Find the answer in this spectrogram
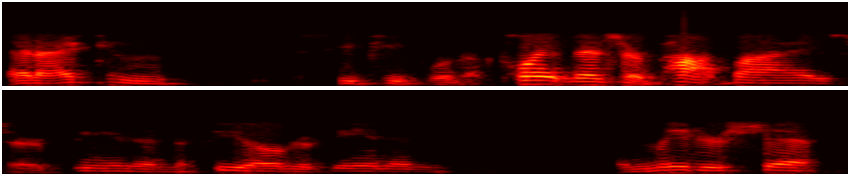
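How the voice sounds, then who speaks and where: A man's voice: lowish voice, a little fast. Man on a tinny phone line. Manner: earnest, heartfelt storytelling. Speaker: realtor guest. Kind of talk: storytelling podcast interview.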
